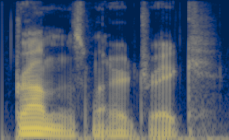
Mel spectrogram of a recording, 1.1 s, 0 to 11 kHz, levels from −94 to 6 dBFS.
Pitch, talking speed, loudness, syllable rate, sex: 80 Hz, 155 wpm, -20 LUFS, 6.1 syllables/s, male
